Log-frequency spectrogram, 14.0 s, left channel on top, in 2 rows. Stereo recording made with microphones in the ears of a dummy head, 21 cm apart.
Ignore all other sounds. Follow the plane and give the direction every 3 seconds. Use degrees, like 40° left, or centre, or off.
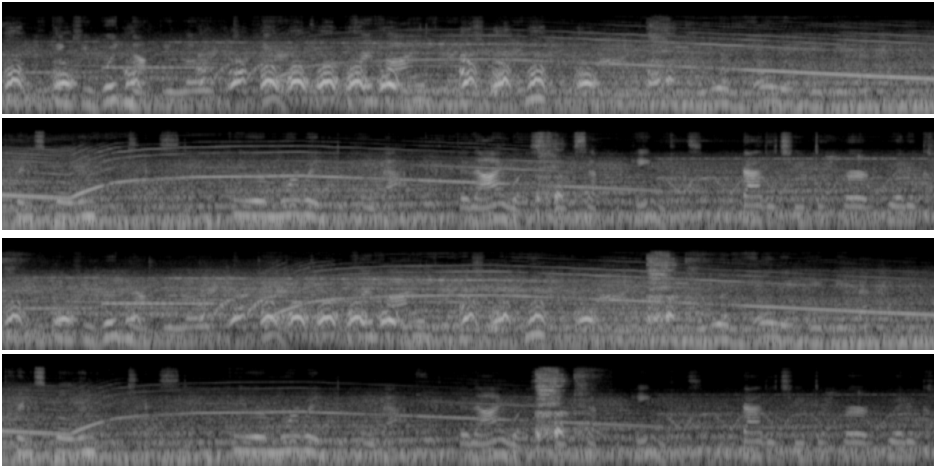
40° right, 10° right, 10° left, 40° left, 50° left.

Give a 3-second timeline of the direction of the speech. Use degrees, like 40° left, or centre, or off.
20° left, 10° right, centre, 40° left, 40° left.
